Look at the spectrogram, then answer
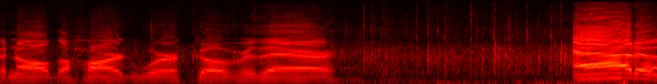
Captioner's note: attendees applauding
